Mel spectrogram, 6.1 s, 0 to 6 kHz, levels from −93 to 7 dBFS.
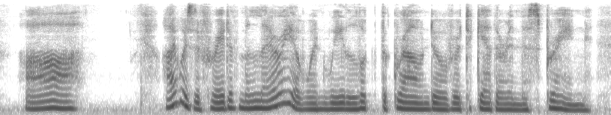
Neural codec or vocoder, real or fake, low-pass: none; real; 5.4 kHz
